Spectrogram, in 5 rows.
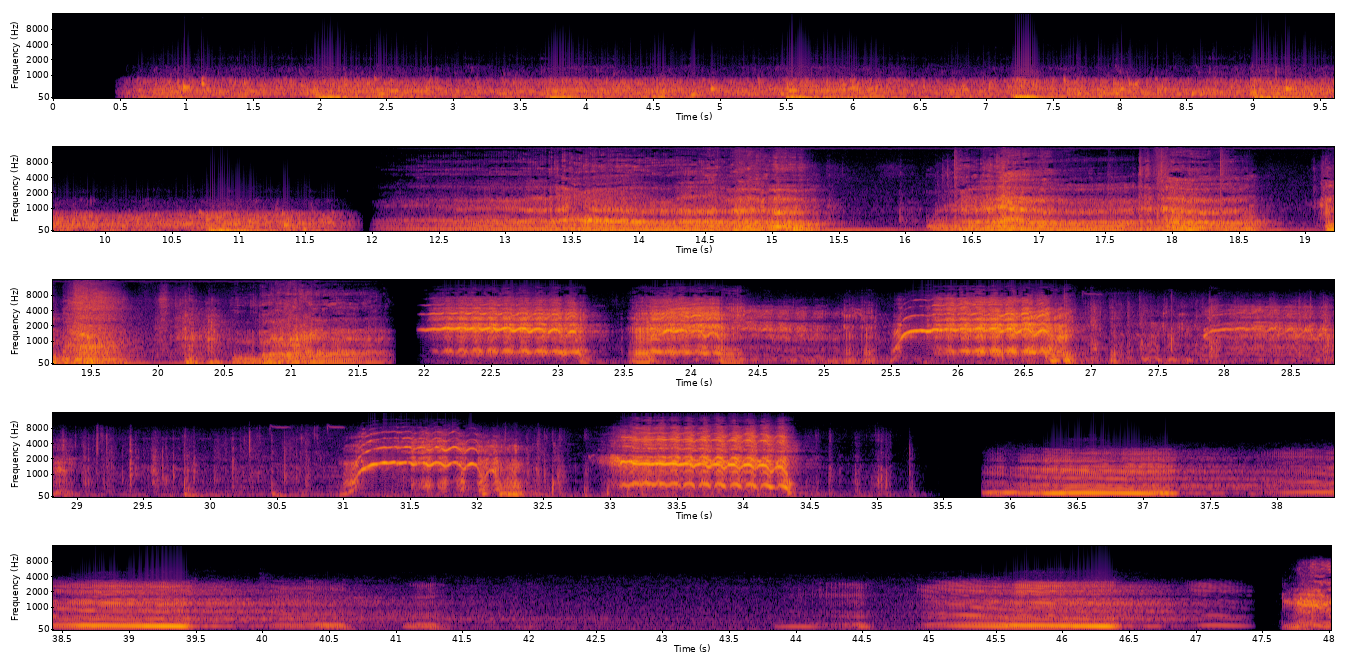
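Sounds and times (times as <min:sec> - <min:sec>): horse whinnying: 0:20.7 - 0:29.0, 0:31.0 - 0:34.5, 0:47.7 - 0:48.0.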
